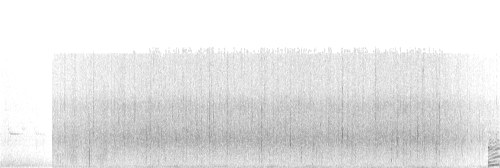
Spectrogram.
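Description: Light rain pattering on the leaves of the forest canopy: a dense hiss of small drops with scattered louder taps, coming in suddenly about a second in and fading just before the end. The rain is heard overhead but does not come through to wet the ground below.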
